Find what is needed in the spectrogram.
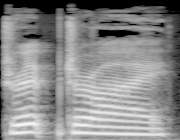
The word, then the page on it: drip dry: American English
